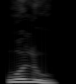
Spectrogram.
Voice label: "ಓಲು", Kannada

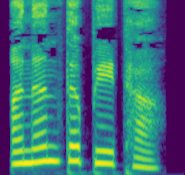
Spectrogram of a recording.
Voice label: "ಆನಂದಪಡು", Kannada

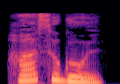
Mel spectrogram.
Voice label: "ಹಸೆಗಲ್ಲು", Kannada

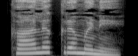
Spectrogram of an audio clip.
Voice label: "ಕಾಲಕ್ರಮಣೆ", Kannada

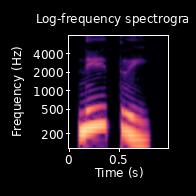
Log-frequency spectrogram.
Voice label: "ನೇತ್ರಿ", Kannada

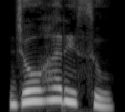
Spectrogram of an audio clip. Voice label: "ಜೋಹರಿಸು", kannada

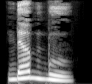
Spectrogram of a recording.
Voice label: "ಡೆಬ್ಬೆ", Kannada

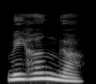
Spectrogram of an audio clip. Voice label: "ವಿಹಂಗ", Kannada

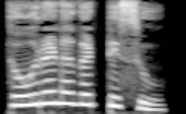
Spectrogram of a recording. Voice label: "ತೋರಣಗಟ್ಟಿಸು", Kannada

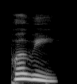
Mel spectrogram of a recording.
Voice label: "ಪೂವು", Kannada

